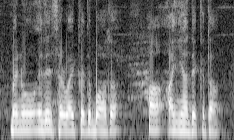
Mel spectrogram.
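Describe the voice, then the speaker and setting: A fairly high-pitched man speaks in a monotone, flat way against noticeable background noise. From Punjab, India. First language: Punjabi (speaking Hindi). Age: 70s. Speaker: patient, retired electrical engineer. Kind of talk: testimony.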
